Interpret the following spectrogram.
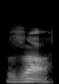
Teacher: तो आप ध्यान रखेंगे कि जिस व्यंजन को बोलते समय या जिसके उच्चारण में जीभ मुख के बीच में तेजी से लड़खड़ाती है, उसको हम प्रकंपित व्यंजन बोलते हैं या फिर लुंठित व्यंजन बोलते हैं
